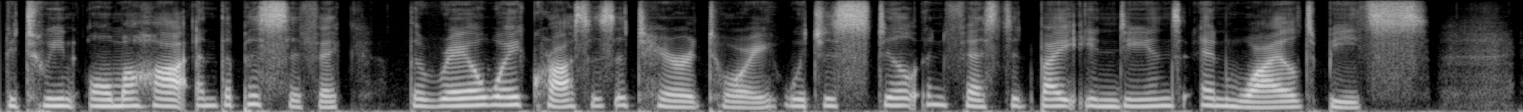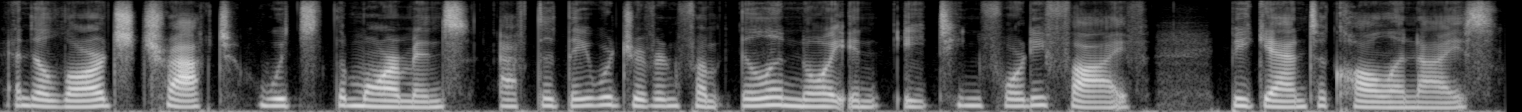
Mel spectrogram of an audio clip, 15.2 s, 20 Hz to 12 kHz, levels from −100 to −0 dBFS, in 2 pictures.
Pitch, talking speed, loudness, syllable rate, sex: 195 Hz, 155 wpm, -22 LUFS, 4.9 syllables/s, female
